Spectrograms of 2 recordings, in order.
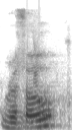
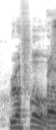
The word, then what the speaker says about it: Raphoe: Sorry, how do you pronounce it? Rafo, Rafo. So, Rafo.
